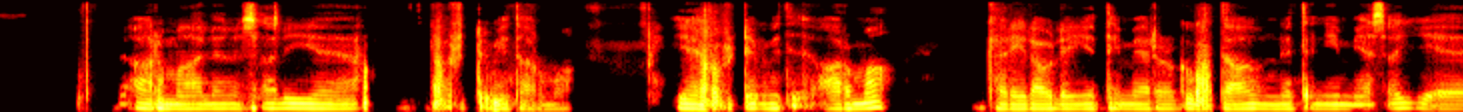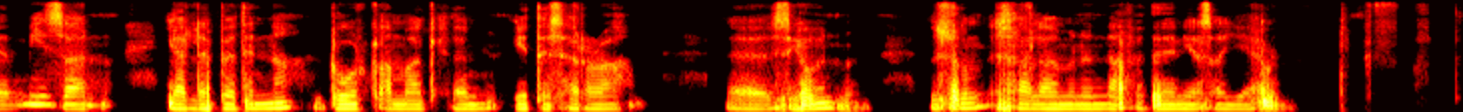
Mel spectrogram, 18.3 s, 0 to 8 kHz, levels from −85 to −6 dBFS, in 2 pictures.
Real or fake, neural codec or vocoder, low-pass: fake; codec, 16 kHz, 2 kbps, X-Codec, WavLM features, trained on Multilingual LibriSpeech; 7.2 kHz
